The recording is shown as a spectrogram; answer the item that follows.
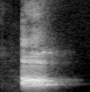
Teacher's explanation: आ is produced when your mouth is open and it is produced from throat. That means, और throat में हमारे vocal cords होते हैं।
